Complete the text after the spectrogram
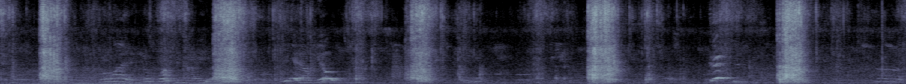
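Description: A plastic scoop scrapes up dry soil and pours it out in short rustling bursts.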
